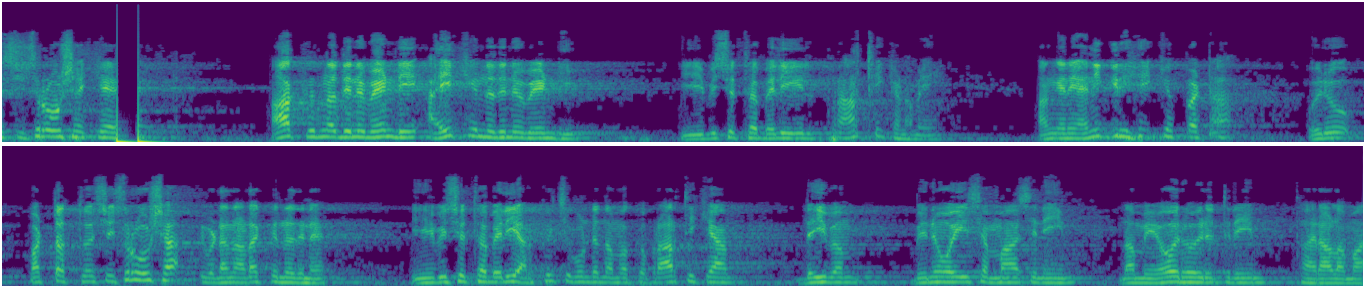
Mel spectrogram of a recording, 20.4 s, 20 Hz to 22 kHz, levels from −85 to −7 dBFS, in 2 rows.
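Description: Just before the one-second mark, at 0.87 s, the audio drops to silence for about 0.16 s and then picks up exactly where it left off at 1.03 s. That's a rebuffering stall. The player ran dry on downloaded data and waited for more, so nothing's missing, but the clip gains about 160 ms of dead air.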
